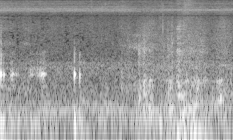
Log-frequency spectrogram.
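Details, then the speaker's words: FSP OEM (Acer) power supply with a sleeve-bearing fan, after lubing the fan: only a faint, even hiss with a thin high tone. The former hornet's-nest buzz is gone, and the fan now spins smoothly and quietly. "okay power supply is running and the fan sounds perfectly fine now though no crazy noises coming from it doesn't saw like a hornet's nest anymore"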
